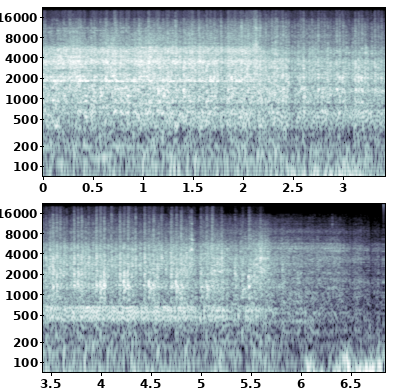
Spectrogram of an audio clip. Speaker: Doesn't sound very healthy. What is this thing? It's a diesel.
